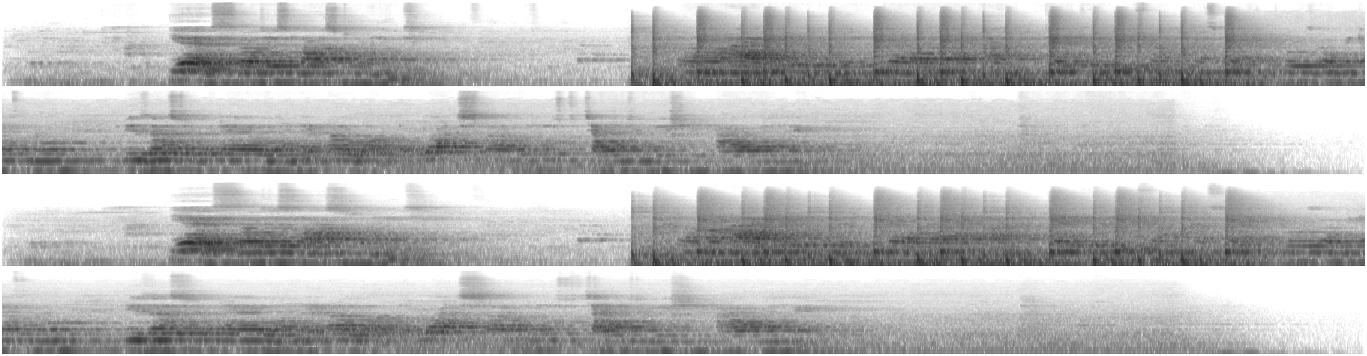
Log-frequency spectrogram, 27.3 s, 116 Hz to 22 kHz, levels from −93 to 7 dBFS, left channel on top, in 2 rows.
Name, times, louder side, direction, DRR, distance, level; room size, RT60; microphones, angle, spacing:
voice 1, 0.2-0.7 1.2-1.3 1.7-4.4 6.7-10.2 10.4-14.3 14.8-21.7 23.8-23.9 24.4-24.5 25.7-25.9, left 1 dB, 60° left, -3 dB, 4.0 m, -28 dB
sound 1, 6.3-12.4, left 1 dB, 45° left, 1.2 m, -25 dB
sound 2, 12.4-25.4, equal, 80° left, 1.9 m, -44 dB
20.5 x 15.0 x 2.4 m, 2.4 s
head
